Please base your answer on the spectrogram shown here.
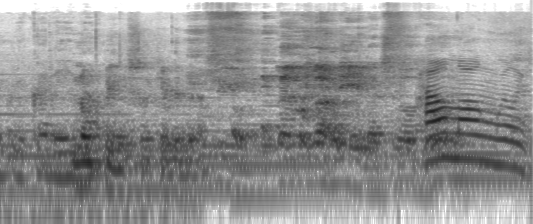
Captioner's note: speaking in foreign language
